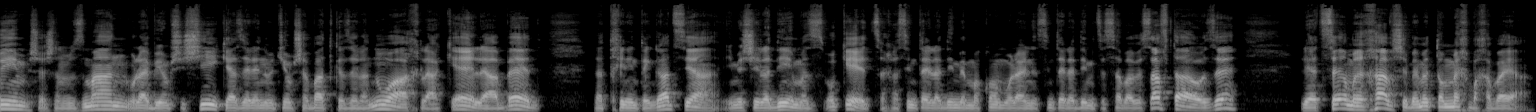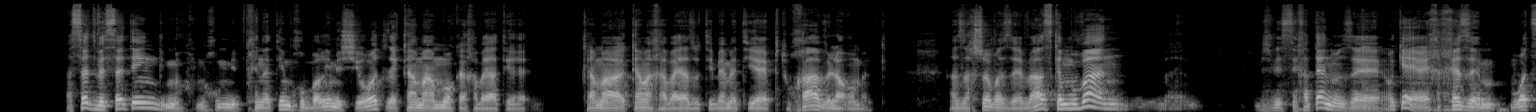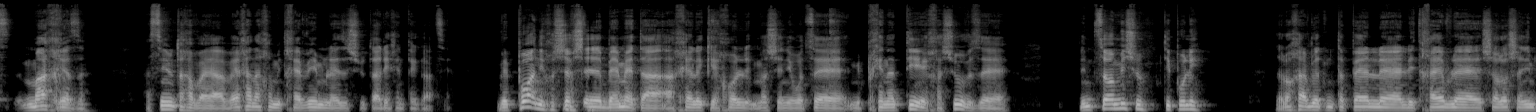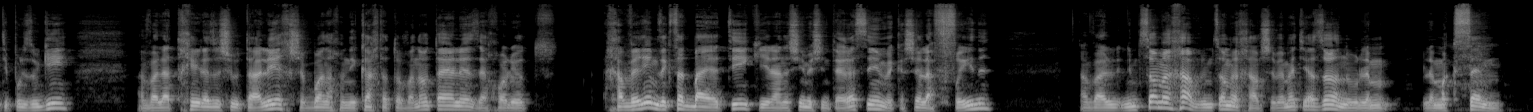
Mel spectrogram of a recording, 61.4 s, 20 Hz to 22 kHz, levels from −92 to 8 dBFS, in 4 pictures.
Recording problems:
abrupt cut into speech; at the start

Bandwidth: 18.5 kHz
